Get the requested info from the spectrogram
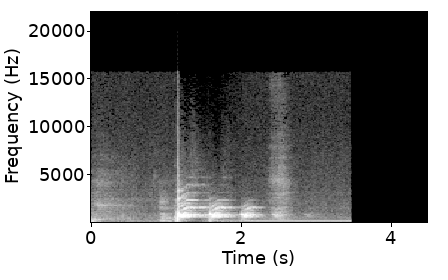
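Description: A man's voice finishing a sentence with the word "play", just after a sharp click. A low steady hum runs under it, and all the sound cuts off abruptly about three and a half seconds in.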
